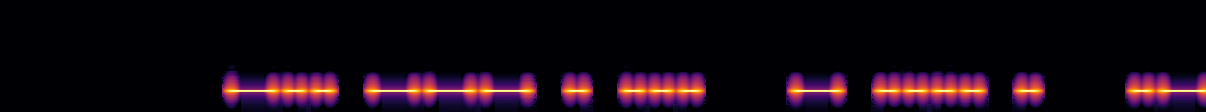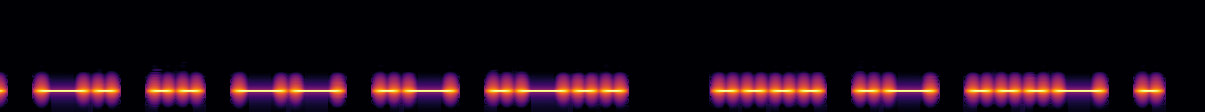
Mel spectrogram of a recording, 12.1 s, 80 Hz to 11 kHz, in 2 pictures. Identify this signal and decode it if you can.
Morse code, heard as a keyed tone, about 17 wpm, 700 Hz. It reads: DOES THE ANIMAL HAVE
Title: Sentences from Top 1000 Words - Review Part 1 - 17wpm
